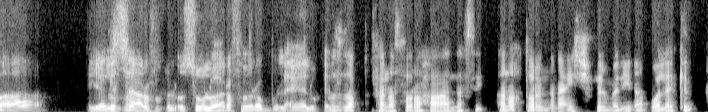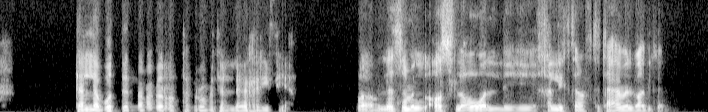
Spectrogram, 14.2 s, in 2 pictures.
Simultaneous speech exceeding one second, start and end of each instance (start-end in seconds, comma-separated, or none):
none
